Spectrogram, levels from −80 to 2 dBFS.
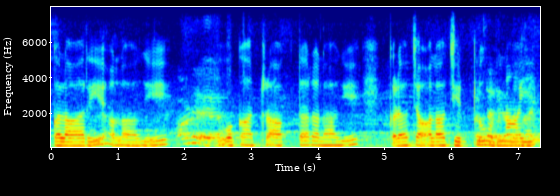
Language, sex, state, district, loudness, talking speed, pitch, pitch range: Telugu, female, Andhra Pradesh, Sri Satya Sai, -16 LUFS, 80 wpm, 215 Hz, 205-225 Hz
